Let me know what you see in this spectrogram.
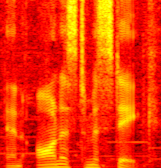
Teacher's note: Honest starts with a silent H, so it begins with a vowel sound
